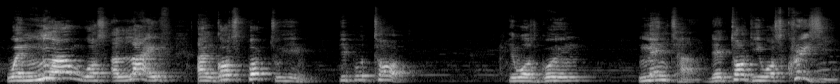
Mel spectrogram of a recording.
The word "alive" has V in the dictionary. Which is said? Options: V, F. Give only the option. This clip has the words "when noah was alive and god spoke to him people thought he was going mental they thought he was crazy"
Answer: V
